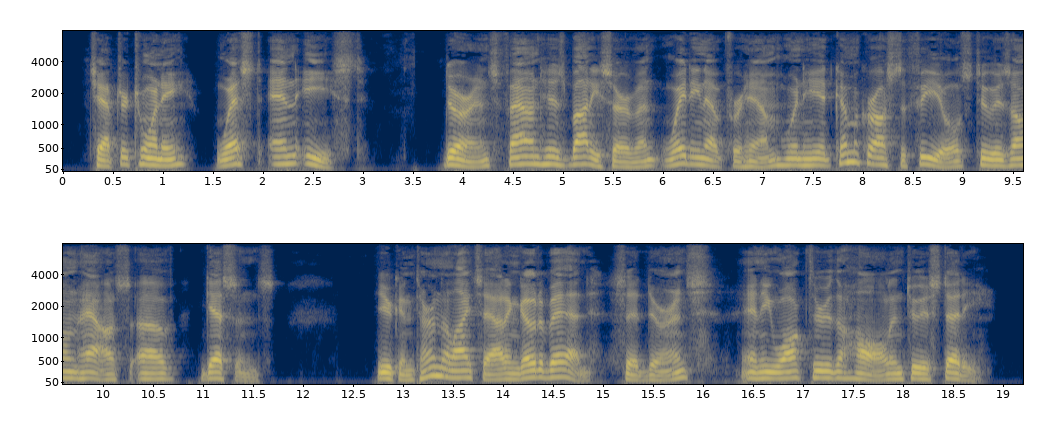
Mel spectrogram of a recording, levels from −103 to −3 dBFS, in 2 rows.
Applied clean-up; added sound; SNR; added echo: none; none; none; none.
